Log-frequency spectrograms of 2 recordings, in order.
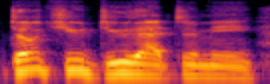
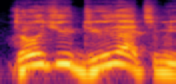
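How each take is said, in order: First: Said in the usual way. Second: Higher, louder playful scold; mock scolding. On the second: Real, not acted. Scolding his teammate after a scare, playful mock scold. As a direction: tell her off in jest, loudly.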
